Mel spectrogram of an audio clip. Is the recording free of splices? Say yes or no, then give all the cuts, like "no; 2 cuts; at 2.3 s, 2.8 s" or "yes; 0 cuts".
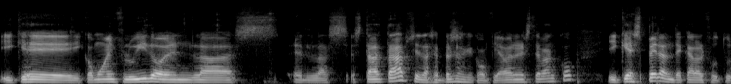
yes; 0 cuts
